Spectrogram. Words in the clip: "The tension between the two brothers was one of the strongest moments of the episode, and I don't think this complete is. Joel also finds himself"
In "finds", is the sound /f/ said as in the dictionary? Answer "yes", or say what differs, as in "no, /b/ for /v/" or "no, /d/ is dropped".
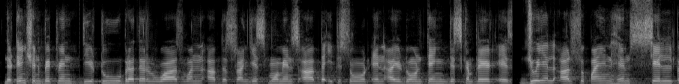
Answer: no, /p/ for /f/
